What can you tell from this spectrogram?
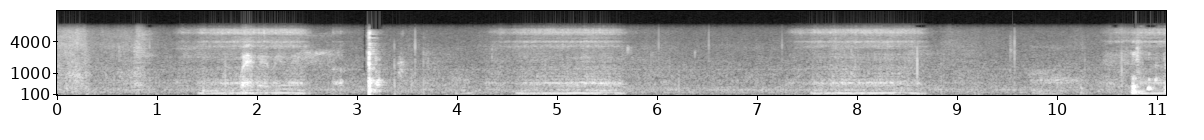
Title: Gay Snoring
